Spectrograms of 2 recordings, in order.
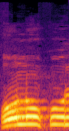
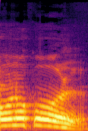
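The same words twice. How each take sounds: First: The word ends with a drawn-out final vowel. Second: The word stops on the final consonant. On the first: The speaker calls it wrong. "অনুকূল জীবনে কাউকে বলতে শুনছো না" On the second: The speaker calls it right. "বলে অনুকূল, অনুকূলে গিয়ে থেমে যায়"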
